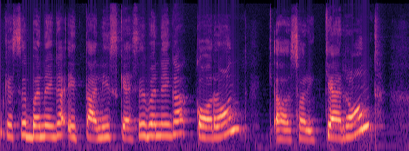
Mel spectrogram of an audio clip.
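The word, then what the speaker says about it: quarante: Enough और आ गया अब 40 यानी 40 कैरोंत, कैरोंत, कैरोंत।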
